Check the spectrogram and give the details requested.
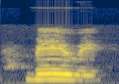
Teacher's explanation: El modo de articulación, no, porque en ambos casos se trata de sonidos aproximantes, es decir, llegan a aproximarse, se juntan, no hay fricción y no hay tampoco oclusión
